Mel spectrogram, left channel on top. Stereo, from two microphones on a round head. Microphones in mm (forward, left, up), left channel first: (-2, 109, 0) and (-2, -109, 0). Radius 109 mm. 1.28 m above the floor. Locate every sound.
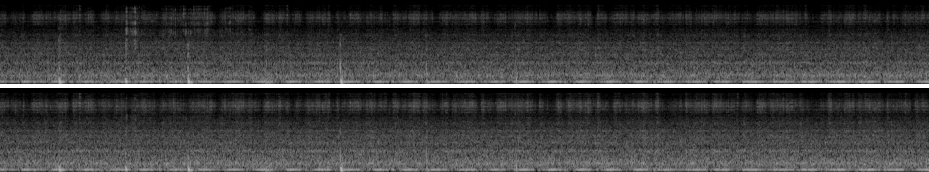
0.6 s footsteps: 35° left (ahead or behind); by 8.7 s 5° right (ahead or behind)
